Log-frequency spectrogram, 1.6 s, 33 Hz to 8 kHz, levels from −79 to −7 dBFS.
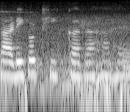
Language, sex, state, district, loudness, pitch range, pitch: Hindi, female, Bihar, Darbhanga, -16 LUFS, 175-195 Hz, 190 Hz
